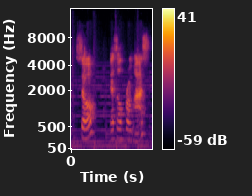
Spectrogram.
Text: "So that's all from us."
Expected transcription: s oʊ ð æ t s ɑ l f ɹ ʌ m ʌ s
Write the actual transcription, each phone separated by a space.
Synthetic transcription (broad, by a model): s oʊ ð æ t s ɑ l f ɹ ʌ m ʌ s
